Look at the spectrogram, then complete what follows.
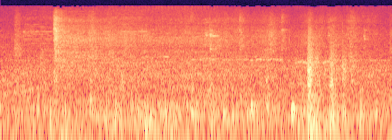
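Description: Steady low engine rumble fills the cabin of a moving city bus, with a few rattles and clunks over the drone and a brief louder knock near the end; no one speaks.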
